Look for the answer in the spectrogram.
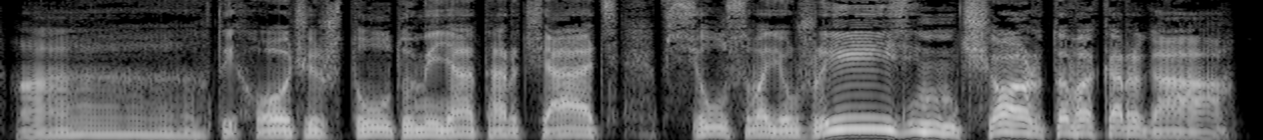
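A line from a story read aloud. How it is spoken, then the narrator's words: Terrifying shouting. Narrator (Russian): Он страшным голосом кричал на нее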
